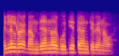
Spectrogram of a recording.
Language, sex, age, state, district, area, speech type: Kannada, male, 18-30, Karnataka, Dharwad, urban, conversation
